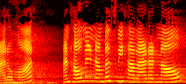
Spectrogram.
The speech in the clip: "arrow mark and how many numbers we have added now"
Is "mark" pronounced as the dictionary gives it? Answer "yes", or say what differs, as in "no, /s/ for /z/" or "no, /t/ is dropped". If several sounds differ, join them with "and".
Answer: no, /k/ is dropped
